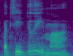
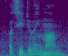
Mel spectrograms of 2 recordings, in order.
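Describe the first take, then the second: First: Put-on little-kid voice, pitched high; child's question. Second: Put-on child's question. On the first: Alex asks his mother too, in a high little-boy voice. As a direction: echo the question as a higher-voiced small child. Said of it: "Alex asked". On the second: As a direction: ask Mom softly, pitched up. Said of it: "Keith asked". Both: A narrator's reading.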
